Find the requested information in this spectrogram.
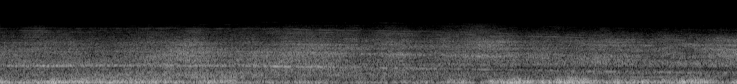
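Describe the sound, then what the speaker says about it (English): A Ryanair Boeing 737 departing Newcastle airport, its engines producing a loud, steady, broad roar that holds for several seconds, with no voices heard. "we've just got now a Ryanair Boeing 737 making its departure to Alicante International Airport"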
